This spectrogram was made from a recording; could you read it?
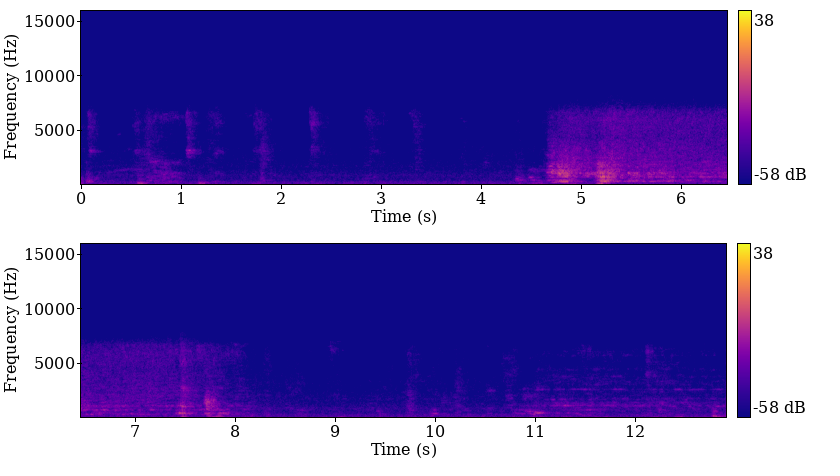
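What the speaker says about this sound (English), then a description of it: "You flush him down the toilet." A toilet flushes in a rush of water for a few seconds, rising suddenly and then tapering off, while someone talks before and after it.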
